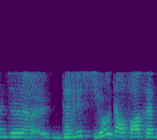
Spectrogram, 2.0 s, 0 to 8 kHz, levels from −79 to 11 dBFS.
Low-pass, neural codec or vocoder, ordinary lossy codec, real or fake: 7.2 kHz; codec, 16 kHz, 0.5 kbps, X-Codec, HuBERT features, trained on general audio; AAC, 16 kbps; fake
